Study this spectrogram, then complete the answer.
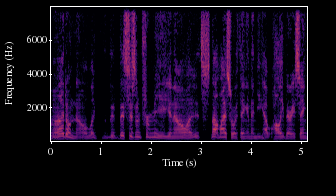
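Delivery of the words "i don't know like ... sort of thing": put-on awkward mumbling. Retelling how a shy character turns down partying: imitating awkward mumbling. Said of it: "get all awkwardly mum-, mumbly".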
